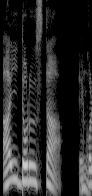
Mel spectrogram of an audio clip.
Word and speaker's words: アイドルスター: ニヤニヤしながら納得しつつ、自分はガスが漏れてませんかと両手と股間を広げてと、しょんべん垂れ流しお嬢様のところが好きだったなと思い返していました、うん、アイドルスター、これはハート、うん、ドル星って書くねんけど、うんうんうん、これをアイドルスターって読むねんけど、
